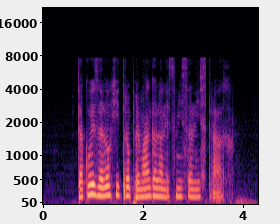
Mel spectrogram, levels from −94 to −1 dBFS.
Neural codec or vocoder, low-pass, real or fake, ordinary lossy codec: codec, 16 kHz, 4 kbps, FreqCodec, smaller model; none; fake; none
